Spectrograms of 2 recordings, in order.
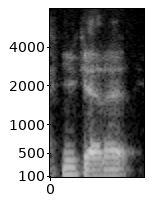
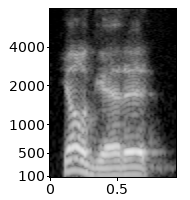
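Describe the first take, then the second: First: Said in the usual way. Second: Loud jokey y'all voice; put-on voice. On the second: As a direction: punch it like a hype man. Voiced repeat of the phrase.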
